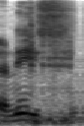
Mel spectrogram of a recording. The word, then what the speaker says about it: anise: fun of me because it really looks like it's anus I was corrected and it's pronounced anise like Denise what snake oh Jan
